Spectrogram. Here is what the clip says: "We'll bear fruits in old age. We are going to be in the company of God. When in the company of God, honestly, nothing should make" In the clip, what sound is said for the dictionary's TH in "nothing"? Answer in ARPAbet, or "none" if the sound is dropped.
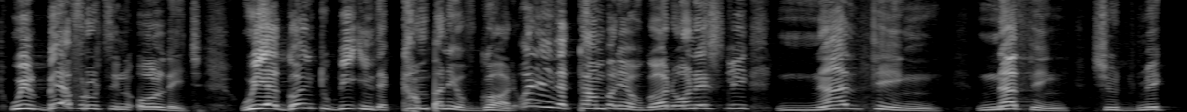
TH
